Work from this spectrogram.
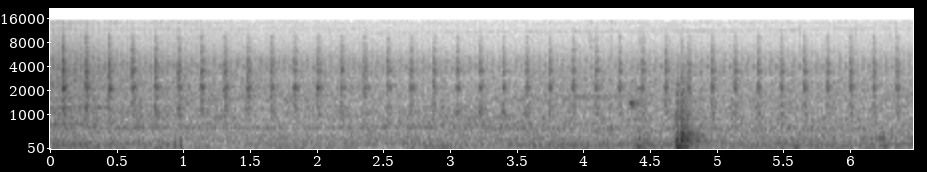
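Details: Toyota 1SZ-FE contract engine from Japan, 32,000 km, knocking began 1,200 km after installation (bearings, valve clearances fine, no debris in pan): light quick ticking knock in time with idle; seized piston pin causing piston skirt slap.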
